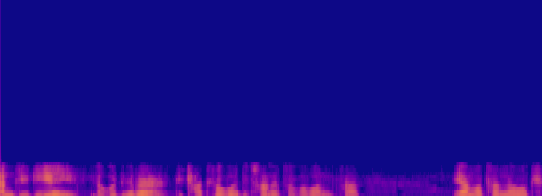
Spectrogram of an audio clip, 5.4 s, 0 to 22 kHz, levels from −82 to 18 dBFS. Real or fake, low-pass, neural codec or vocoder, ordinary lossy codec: fake; 3.6 kHz; codec, 16 kHz in and 24 kHz out, 0.6 kbps, FireRedTTS-2 codec; Opus, 24 kbps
